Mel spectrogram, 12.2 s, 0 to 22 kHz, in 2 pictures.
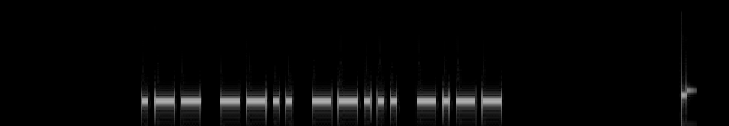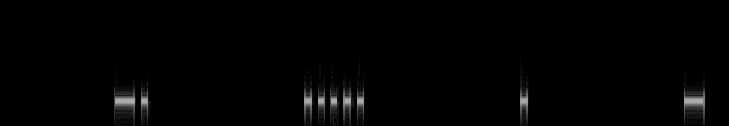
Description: Morse code, heard as a keyed tone, about 22 wpm, spaced as for 9 wpm, 700 Hz. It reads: WZ7Y N5ET
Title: USA Call Signs - 4 Characters - 8x Character Spacing - 22wpm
